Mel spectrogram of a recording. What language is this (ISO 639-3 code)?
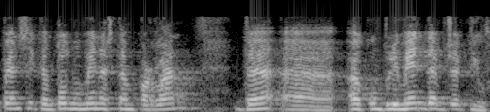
cat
